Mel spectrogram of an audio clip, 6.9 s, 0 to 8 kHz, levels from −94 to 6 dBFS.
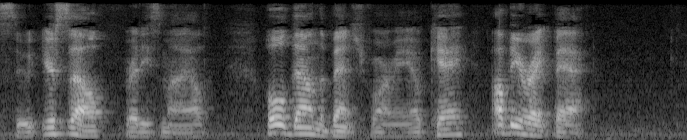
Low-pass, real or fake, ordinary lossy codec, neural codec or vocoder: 7.2 kHz; real; AAC, 32 kbps; none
